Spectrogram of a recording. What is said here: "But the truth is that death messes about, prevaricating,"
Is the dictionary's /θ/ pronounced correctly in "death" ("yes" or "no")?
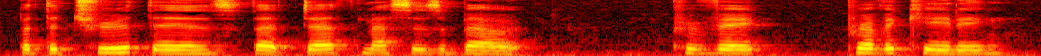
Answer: yes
